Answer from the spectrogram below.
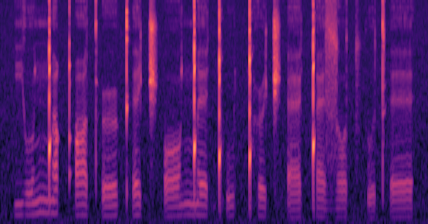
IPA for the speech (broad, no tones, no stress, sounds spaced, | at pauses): j ʊ ŋ͡ǃ ə qʼ ɑ tʼ ə˞ kʼ ɛ t͡ʃʼ ɔ ŋ͡ǃ ɛ ǃʼ u ǃʰ ə˞ t͡ʃʼ æ ǃ æ z ɔ t͡sʼ ʊ tʼ ɛ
